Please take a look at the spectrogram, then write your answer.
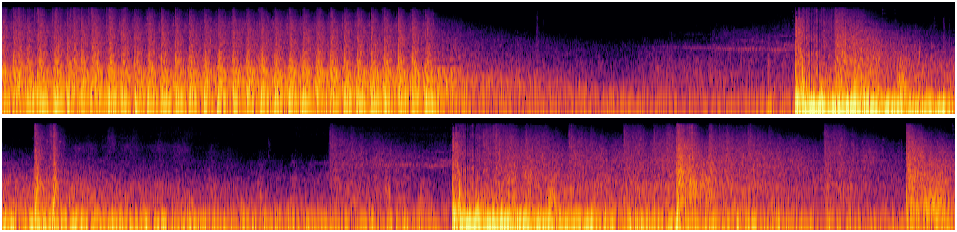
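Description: A turret in the war game Foxhole fires long, loud bursts of rapid machine-gun fire, with a close sustained stream, a pause, then two more heavy volleys that echo away.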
